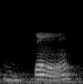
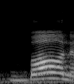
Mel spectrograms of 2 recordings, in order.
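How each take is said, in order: First: The vowel is nasal with no final consonant. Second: The vowel is oral with a clear final n. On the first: The speaker calls it wrong. "It's not nasal" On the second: The speaker calls it right. "It's bonne"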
